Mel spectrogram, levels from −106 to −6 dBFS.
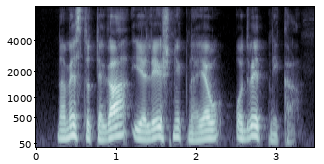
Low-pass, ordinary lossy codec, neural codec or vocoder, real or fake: none; none; none; real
